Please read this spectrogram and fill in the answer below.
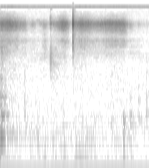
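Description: Faint scratching of writing on a surface, with a small tick about a second in.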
